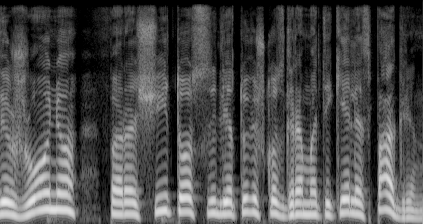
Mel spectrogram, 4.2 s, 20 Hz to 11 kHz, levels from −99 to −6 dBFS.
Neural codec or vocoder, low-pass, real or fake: none; 9.9 kHz; real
